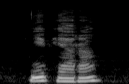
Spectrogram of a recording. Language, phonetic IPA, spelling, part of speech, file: Polish, [ɲɛˈvʲjara], niewiara, noun, LL-Q809 (pol)-niewiara.wav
